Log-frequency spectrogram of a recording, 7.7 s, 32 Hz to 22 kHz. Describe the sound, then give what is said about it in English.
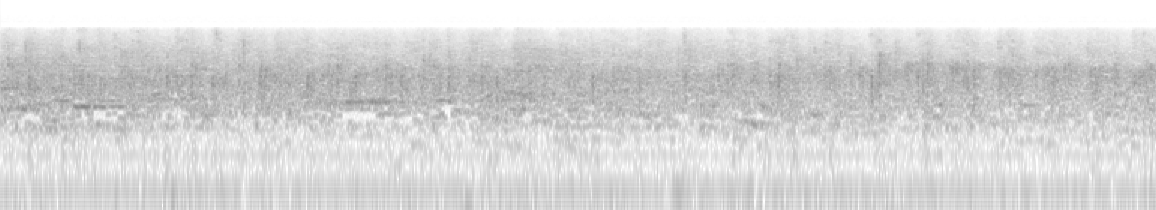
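Sustained crowd applause from a standing ovation by the Sal Shelby crowd at a basketball game, for Kelly Rademeyer after her fifth foul with the score tied 53 apiece, a dense steady wash of clapping that holds at an even, loud level for the whole stretch, with no pause or fade. “Tie 53 apiece, and she'll get a standing ovation from the Sal Shelby crowd.”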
